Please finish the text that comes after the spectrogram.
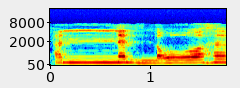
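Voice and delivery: अन्नल्लाह slowly recited with a held nasal ghunna; Quran recitation demo. Shown as a demonstration. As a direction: draw out the ghunna in अन्नल्लाह over two beats. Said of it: "दो हरकतों बराबर गुन्ना करके".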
